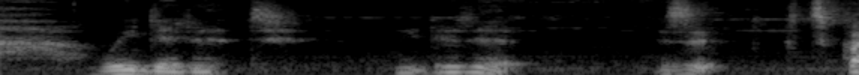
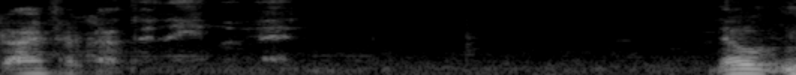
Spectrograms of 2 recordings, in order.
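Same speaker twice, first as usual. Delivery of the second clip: normal talking voice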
